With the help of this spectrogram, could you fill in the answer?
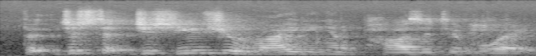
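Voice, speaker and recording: Over noticeable background noise and audible room echo, a man talks at a fairly quick pace in a fairly high pitch. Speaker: pastor and speaker on encephalitis recovery. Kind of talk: conference talk. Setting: conference stage with audience.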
